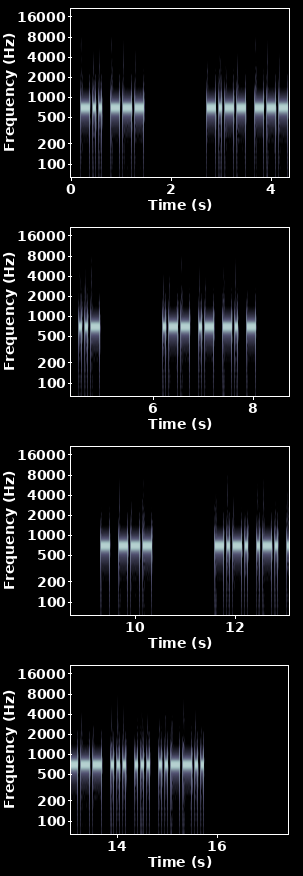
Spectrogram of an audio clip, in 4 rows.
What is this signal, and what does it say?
Morse code, heard as a keyed tone, about 21 wpm, 700 Hz. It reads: DO YOU WANT TO CROSS?
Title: 3x Word-Spacing - Sentences from Top 300 Words - 20wpm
